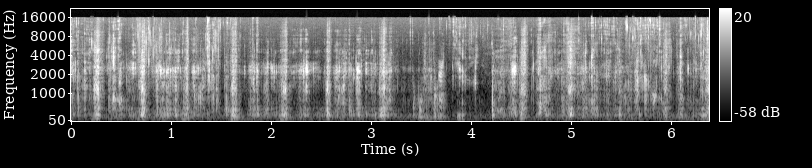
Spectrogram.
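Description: Close-miked wet chewing and lip smacking of a mouthful of rice mixed with soy sauce-marinated raw crab innards: rapid, irregular sticky clicks and smacks.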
